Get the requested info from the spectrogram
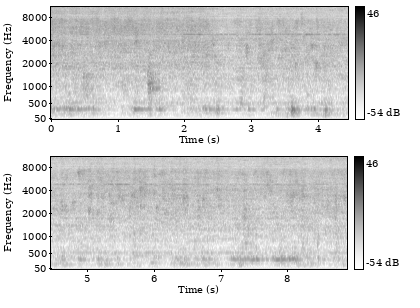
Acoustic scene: restroom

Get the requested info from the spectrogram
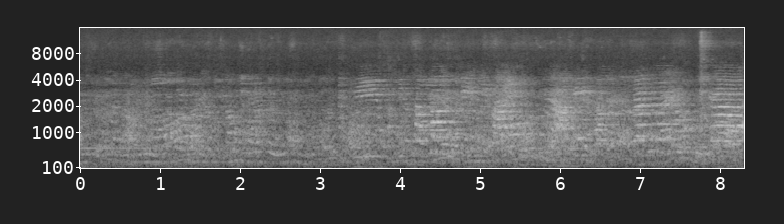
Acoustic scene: cafe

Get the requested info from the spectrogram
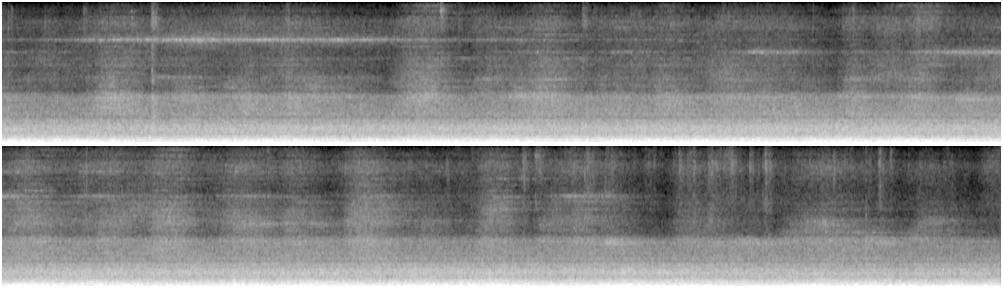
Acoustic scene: subway train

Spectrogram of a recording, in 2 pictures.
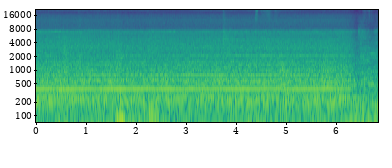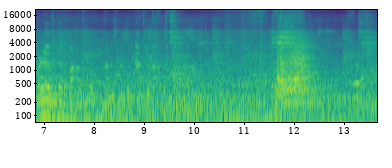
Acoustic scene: cafe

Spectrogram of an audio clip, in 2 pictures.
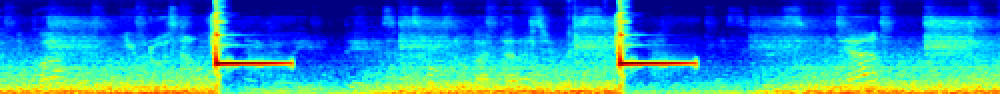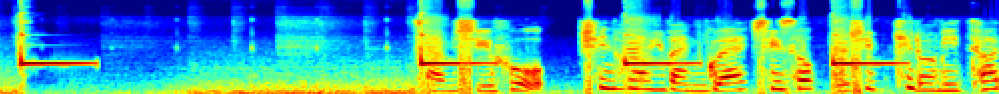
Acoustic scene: car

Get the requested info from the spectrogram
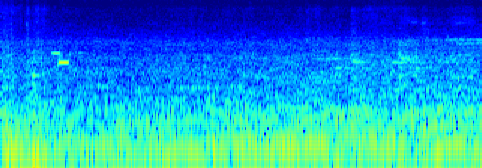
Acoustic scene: car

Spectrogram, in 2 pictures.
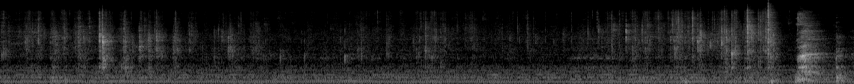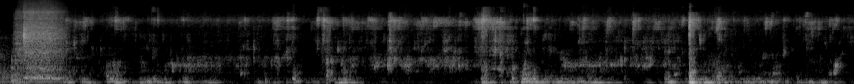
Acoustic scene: restroom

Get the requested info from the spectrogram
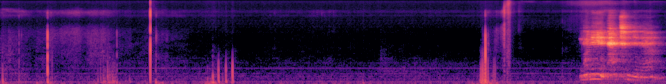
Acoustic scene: elevator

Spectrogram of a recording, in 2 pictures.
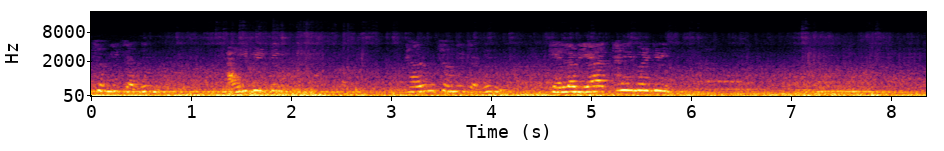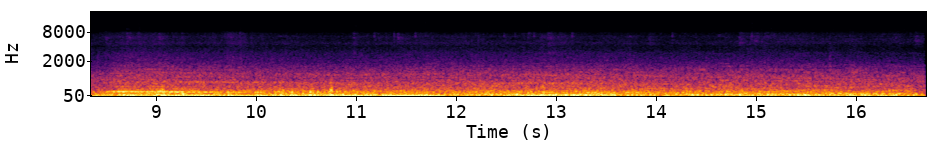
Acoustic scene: bus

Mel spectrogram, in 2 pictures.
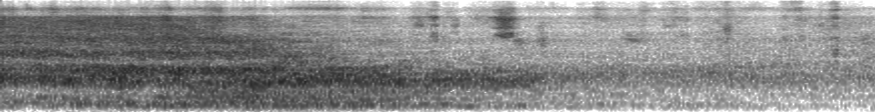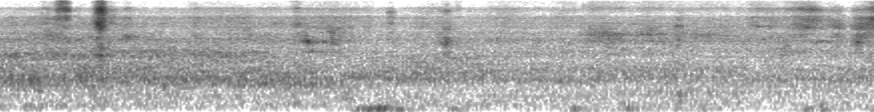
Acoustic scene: street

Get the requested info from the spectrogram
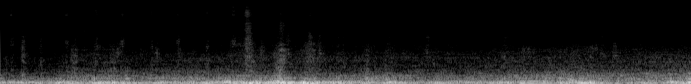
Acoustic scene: car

